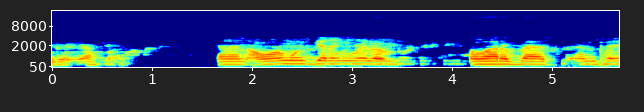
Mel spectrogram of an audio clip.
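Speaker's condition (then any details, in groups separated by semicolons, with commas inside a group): Cerebral palsy; wheelchair bound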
